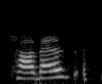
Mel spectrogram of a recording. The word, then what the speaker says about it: Chavez: A-R-I-N-A. – Okay, C-Z-A-R-I-N-A, last name? – Chavez, C-H-A-V-E-Z. – C-H-A-V-E-Z? – Yes.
